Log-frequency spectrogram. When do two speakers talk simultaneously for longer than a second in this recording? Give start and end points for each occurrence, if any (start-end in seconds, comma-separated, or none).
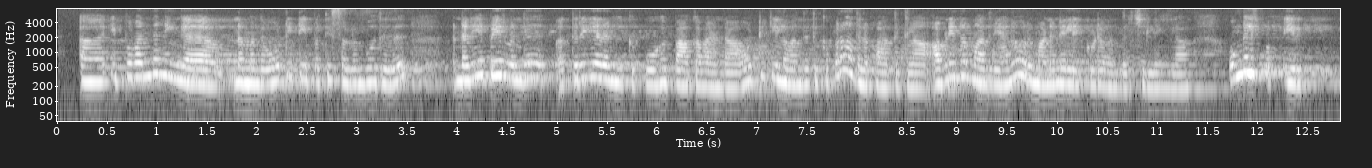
none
